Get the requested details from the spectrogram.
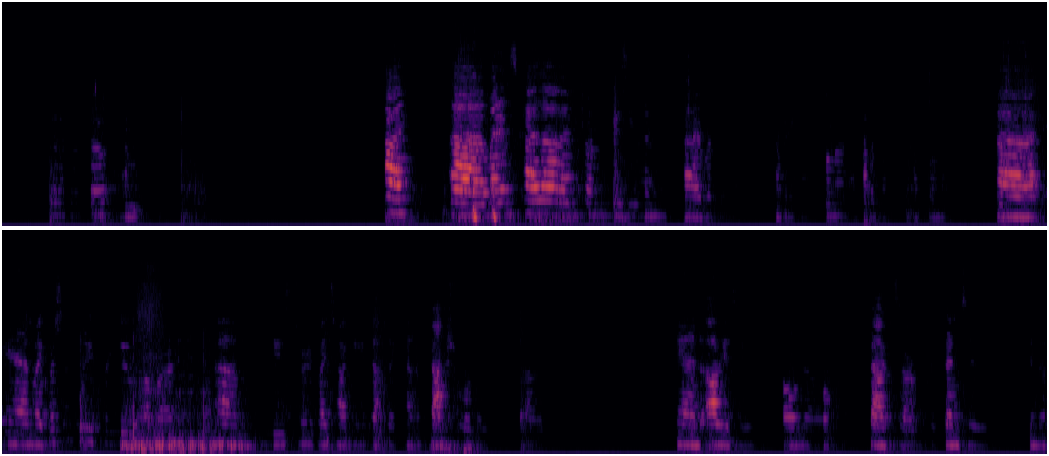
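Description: A woman speaks calmly and at length through a microphone, with pauses between phrases.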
